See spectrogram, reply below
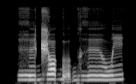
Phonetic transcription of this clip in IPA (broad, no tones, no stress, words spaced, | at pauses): ɦɨd͡ʒɔɠo̰ ɡʱɨːwi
